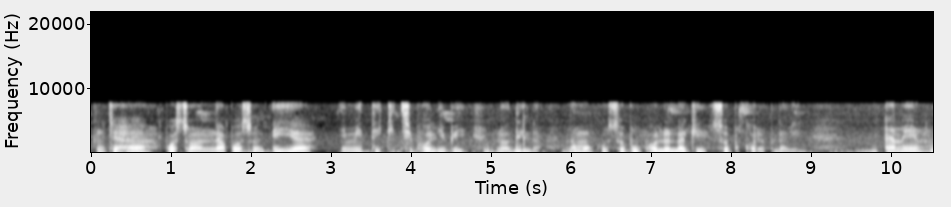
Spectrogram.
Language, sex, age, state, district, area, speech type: Odia, female, 18-30, Odisha, Nuapada, urban, spontaneous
